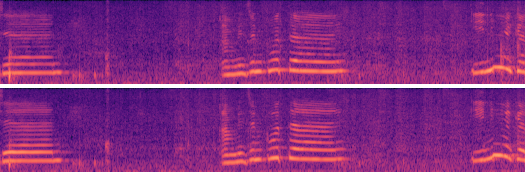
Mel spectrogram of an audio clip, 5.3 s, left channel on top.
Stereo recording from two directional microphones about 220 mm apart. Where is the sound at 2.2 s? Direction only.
40° right (ahead or behind).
